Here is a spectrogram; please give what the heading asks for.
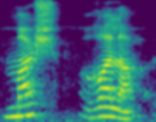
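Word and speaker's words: मशग़ला: This word mashghala, the ghain sound is a bit difficult for American people to pronounce, but you can definitely do it if you practice.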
